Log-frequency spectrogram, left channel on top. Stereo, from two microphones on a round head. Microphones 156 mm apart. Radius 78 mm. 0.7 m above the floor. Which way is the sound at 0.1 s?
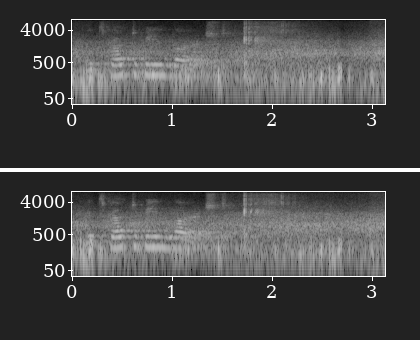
20° right (ahead or behind).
